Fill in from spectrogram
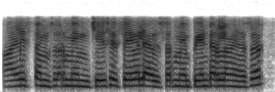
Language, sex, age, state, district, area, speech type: Telugu, male, 18-30, Telangana, Bhadradri Kothagudem, urban, conversation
